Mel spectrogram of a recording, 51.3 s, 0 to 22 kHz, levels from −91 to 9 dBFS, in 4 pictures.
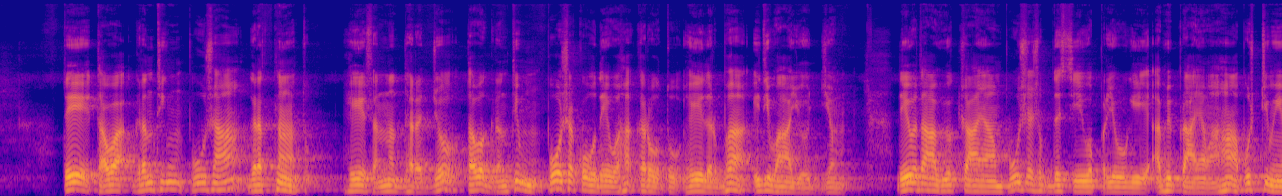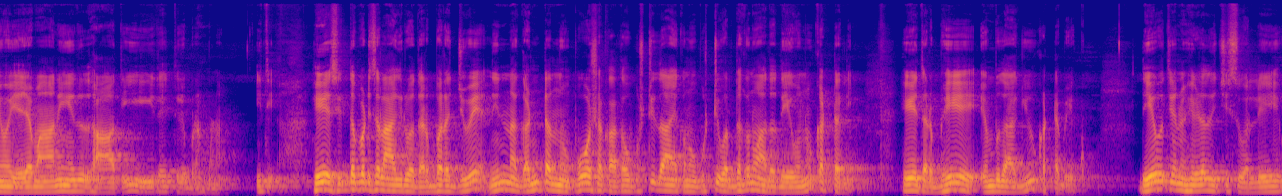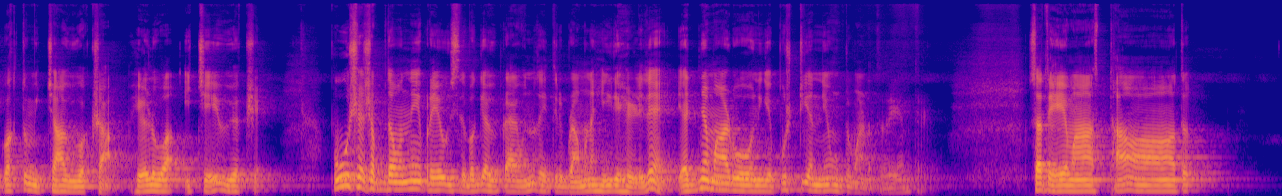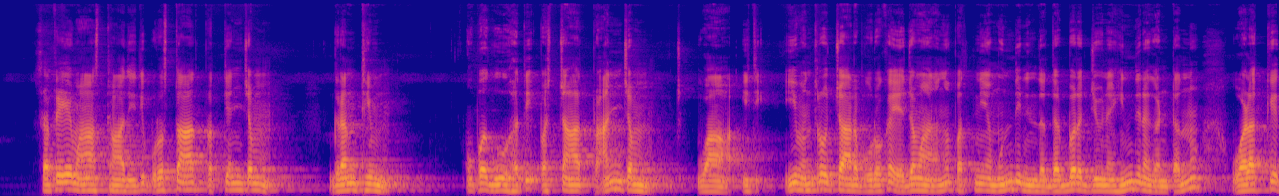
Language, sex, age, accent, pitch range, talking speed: Kannada, male, 20-39, native, 105-130 Hz, 100 wpm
